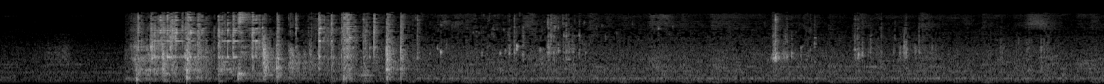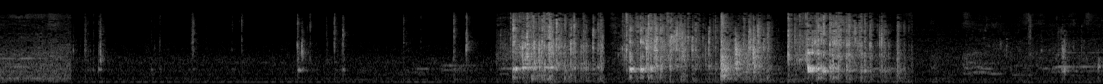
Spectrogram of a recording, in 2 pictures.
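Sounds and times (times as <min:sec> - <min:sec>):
clinking rattles: 0:01.3 - 0:04.1.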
